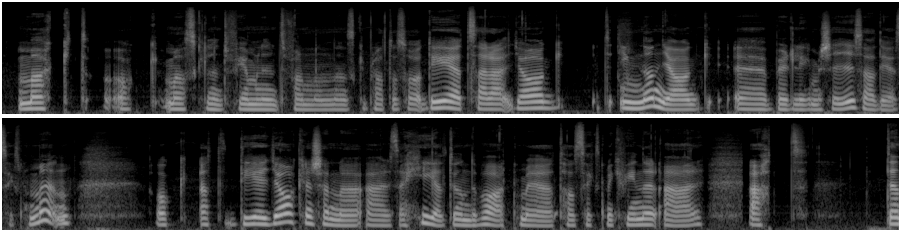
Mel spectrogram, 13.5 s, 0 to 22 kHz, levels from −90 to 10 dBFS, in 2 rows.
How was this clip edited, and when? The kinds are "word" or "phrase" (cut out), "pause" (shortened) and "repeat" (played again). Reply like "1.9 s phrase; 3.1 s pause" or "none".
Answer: 12.3 s pause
